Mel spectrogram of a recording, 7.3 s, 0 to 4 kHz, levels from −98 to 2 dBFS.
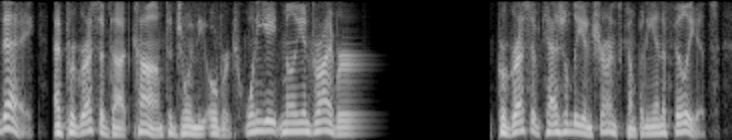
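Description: At 3.42 s the speech breaks off in what is likely a long network dropout lasting until about 4.92 s. The receiver stretches the last sound into a fading buzz for a few tenths of a second, then leaves about 1.1 s of silence before speech resumes with roughly 1.5 s missing. On the waveform this shows as a shrinking tail into a flat line. On the spectrogram, already empty above 4 kHz from the call codec, a smeared band fades to blank.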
